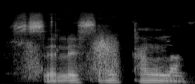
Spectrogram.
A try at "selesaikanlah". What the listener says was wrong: No, not kanalah, but kanlah. Selesaikanlah. Selesaikanlah. Not saya, not selesai. But selesaikanlah.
